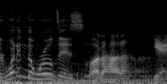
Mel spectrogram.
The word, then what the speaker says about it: Guadalajara: Like I've been to like Guadalajara. Oh Lord, what in the world is? Guadalajara. Yeah, she gotta teach him Guadalajara? You missed a syllable, buddy.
